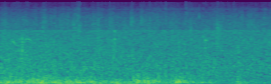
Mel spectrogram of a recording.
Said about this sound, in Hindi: ये बारिश तो कम होने का नाम ही नहीं ले रही है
